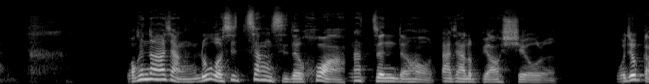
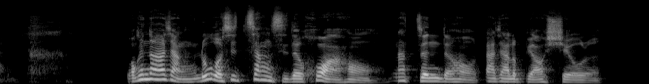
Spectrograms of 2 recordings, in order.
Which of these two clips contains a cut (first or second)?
first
